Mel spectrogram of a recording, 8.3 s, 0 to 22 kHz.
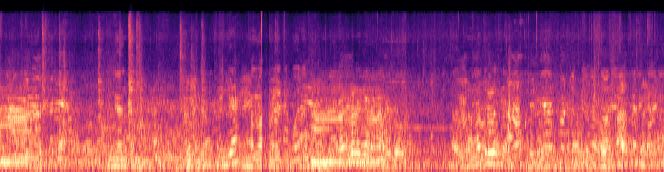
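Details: Hallikar cattle at the KG temple cattle market, 24 November 2025: a short, low, flat moo lasting under a second, partly buried under constant talking and crowd noise.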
